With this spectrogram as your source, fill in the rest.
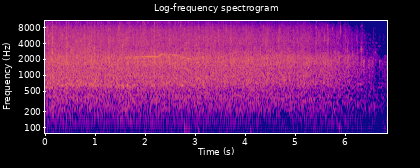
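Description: A large crowd at the 1994 Berlin German Open tennis final keeps clapping in a broad, dense wave that gradually thins and fades toward the end, with no voices over it.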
